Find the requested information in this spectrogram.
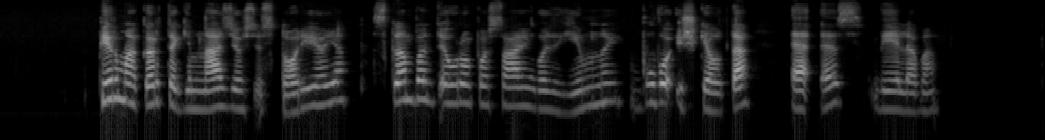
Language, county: Lithuanian, Kaunas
